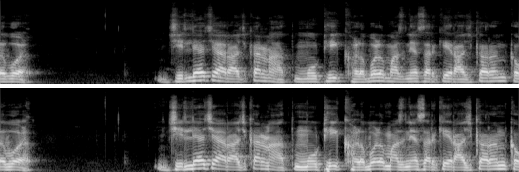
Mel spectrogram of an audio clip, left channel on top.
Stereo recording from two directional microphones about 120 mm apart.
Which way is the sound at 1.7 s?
25° right (ahead or behind).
